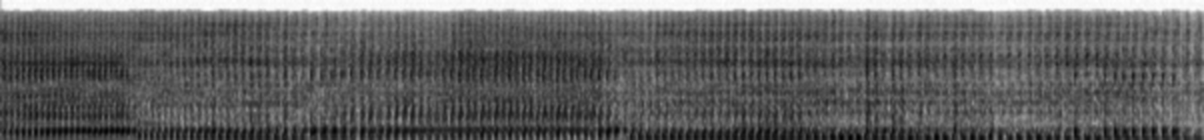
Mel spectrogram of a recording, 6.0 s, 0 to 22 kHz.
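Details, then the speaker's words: 1974 Honda CB500T cafe racer whose revs hunt, sagging and surging instead of holding steady. It runs rough and struggles to keep running; the owner plans a carb rebuild kit and carb sync, but the cause is unconfirmed. "it runs but it has a hard time staying running and it's a little bit rough"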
